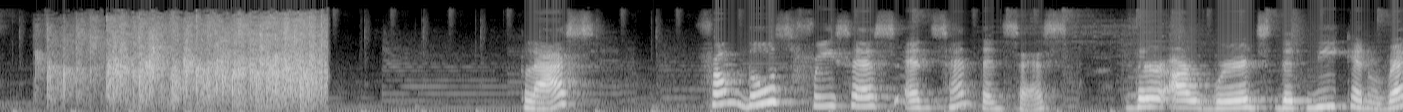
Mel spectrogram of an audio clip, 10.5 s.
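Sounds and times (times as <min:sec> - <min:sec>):
class of children clapping loudly: 0:00.2 - 0:02.5
speech: 0:03.9 - 0:04.6, 0:05.3 - 0:10.5.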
